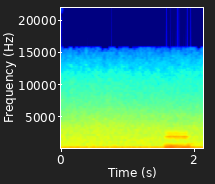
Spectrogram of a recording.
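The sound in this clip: Very heavy rain pours down in a dense, steady hiss that fills the whole clip. A brief human voice rises over the downpour near the end.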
